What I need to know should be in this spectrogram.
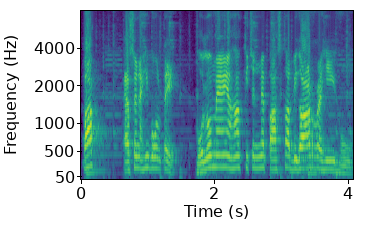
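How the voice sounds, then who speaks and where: An actor playing a sharp-tongued grandmother who scolds her granddaughter. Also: medium pitch, a little fast, faint music behind. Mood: scolding. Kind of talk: comedy sketch acting.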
